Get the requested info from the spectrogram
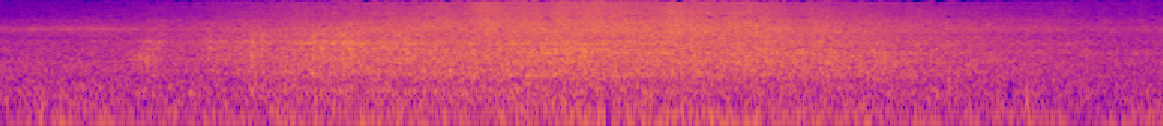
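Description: Train running noise: a rushing noise that swells from about a second in, is loudest around the middle and fades again.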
